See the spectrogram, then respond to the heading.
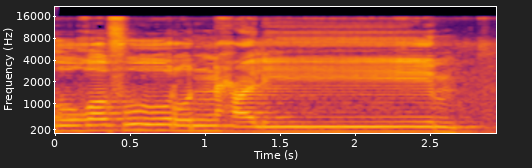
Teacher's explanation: یہاں پر غنہ نہیں کریں گے اس لیے کہ آگے حا حروف حلقی میں سے ہے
